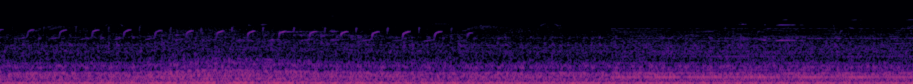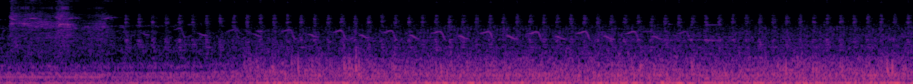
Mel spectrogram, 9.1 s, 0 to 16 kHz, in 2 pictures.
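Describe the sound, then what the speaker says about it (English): John Deere 6810 tractor engine in Farming Simulator 15, a steady rumbling diesel drone running throughout, growing somewhat louder and rougher in the second half, with no voices. "And I am using the John Deere 6810, by the way."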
